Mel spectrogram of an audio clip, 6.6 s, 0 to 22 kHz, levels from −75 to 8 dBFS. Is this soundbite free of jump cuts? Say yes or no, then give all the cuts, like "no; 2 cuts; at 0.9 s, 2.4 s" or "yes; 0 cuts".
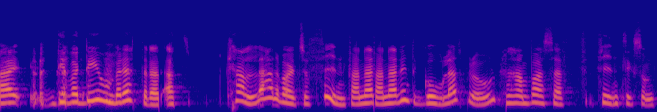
no; 4 cuts; at 1.6 s, 3.7 s, 4.7 s, 5.1 s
